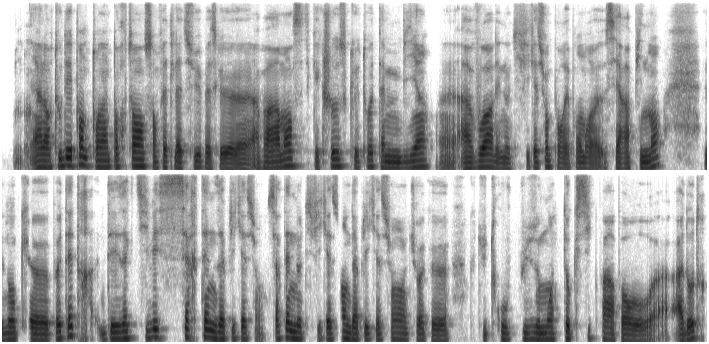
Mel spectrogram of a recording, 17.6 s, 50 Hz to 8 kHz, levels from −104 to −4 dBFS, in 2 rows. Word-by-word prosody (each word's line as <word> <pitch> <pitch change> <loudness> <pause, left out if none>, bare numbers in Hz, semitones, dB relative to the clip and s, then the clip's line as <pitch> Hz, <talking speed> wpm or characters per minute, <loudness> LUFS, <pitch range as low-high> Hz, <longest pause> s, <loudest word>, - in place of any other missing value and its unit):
Mmh, - - -14
alors 110 0 +4
tout 125 - -1
dépend 140 +2 +5
de 135 - -3
ton 115 - +2
importance, 115 +2 +2
en 100 - -1
fait, 105 0 -3
là-dessus, 95 +3 -1
parce 90 -3 -3
que, - - 0
heu, 85 -1 +2
apparemment, 100 +6 +3
c'est 130 +1 -10
quelque 100 -3 -7
chose 125 0 0
que - - -6
toi, 115 - -2
tu 115 - -5
aimes 100 -1 +2
bien, 110 +4 +1
heu, - - -8 0.2
avoir, 110 +4 +4
les 95 - -2
notifications, 95 +3 -3
pour 110 -5 -3
répondre, 90 -1 -1
heu, - - -3
assez 95 +1 -2
rapidement. 100 +8 0 0.5
Donc, 105 +2 0
heu, 100 -1 +4
peut-être 160 +10 0
désactiver 125 +5 +1
certaines 140 -2 +1
applications, 110 -2 -2
certaines 120 +3 +1
notifications 115 0 -1
d'applications, 105 0 -1
tu 100 - -17
vois, 100 - -1
que 90 -1 -2 0.2
que - - -36
tu - - -10
trouves 110 -2 -4
plus 110 +1 -4
ou - - +4
moins 110 +1 +2
toxiques 115 +4 -3
par 110 - 0
rapport 95 -1 +1
aux 90 -1 +1 0.2
à - - +1
d'autres. - - +1
110 Hz, 185 wpm, -22 LUFS, 95-120 Hz, 0.5 s, dépend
